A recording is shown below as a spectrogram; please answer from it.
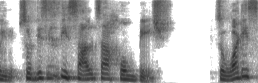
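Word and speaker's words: SLSA: out a mechanism called Salsa this is pronounced as salsa but it stands for supply chain levels for software artifacts now you can take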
